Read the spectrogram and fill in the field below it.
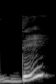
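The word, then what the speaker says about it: des: Uh so again good old pronunciation d s is day. Can we say that day?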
